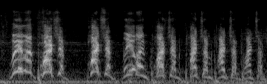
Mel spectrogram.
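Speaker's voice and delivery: high, loud frantic pleading; loud desperate urging; urgent yelling. Real, not acted. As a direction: yell at your teammate to fight. Urging teammate during fight.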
